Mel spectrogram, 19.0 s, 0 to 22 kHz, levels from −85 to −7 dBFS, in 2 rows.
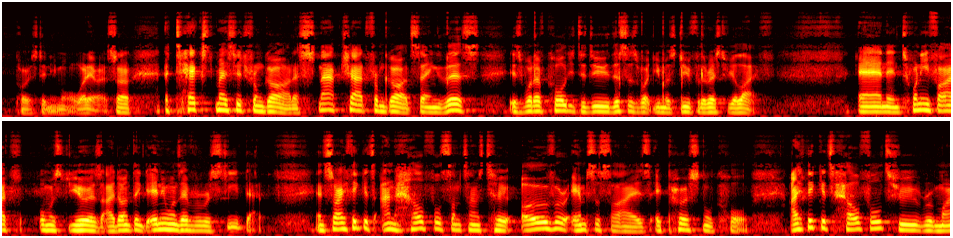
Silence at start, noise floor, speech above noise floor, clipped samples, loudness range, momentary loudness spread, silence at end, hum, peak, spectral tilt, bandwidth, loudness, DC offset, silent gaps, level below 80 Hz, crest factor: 0.15 s; -51 dBFS; 23 dB; under 0.1%; 3 LU; 13 LU; 0 s; none; -6 dBFS; -5 dB/octave; 16 kHz; -29 LUFS; under 0.1%; none; -74 dBFS; 22 dB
